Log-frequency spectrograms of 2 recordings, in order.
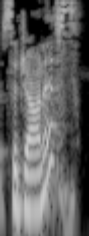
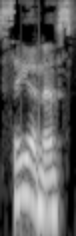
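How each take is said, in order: First: The middle consonant is a hard J sound. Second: The middle consonant is a Y sound. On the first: "A lot of people use" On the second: "I will be pronouncing it"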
